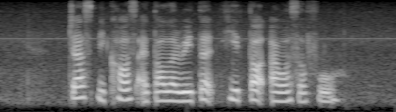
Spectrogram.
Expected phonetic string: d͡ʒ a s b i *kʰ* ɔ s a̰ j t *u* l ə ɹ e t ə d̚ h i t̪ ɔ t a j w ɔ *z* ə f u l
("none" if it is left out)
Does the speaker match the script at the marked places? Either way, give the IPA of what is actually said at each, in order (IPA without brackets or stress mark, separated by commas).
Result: kʰ, ɔ, s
